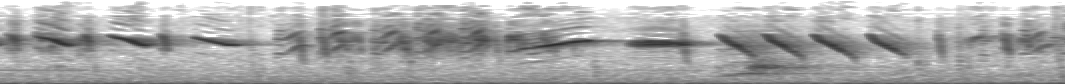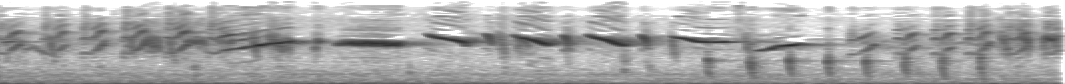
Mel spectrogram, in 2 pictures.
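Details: Nonstop song of a black-throated laughingthrush from an aviary, used as a model for training songbirds: quick slurred whistles and rising, swooping notes in lively bursts, with a brief lower note near the middle.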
